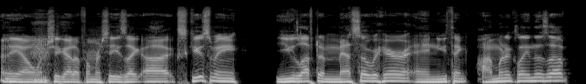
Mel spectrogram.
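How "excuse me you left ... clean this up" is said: put-on harsh, mean scolding tone. Retelling how a mean man scolded someone for a mess: imitating a mean man scolding. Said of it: "he was very mean".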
